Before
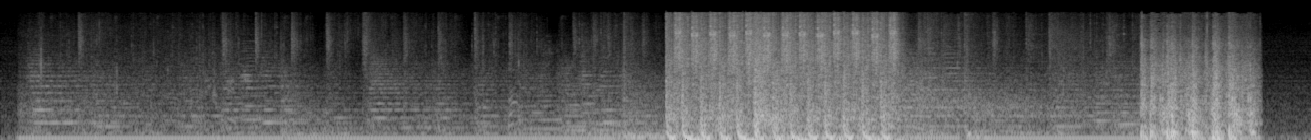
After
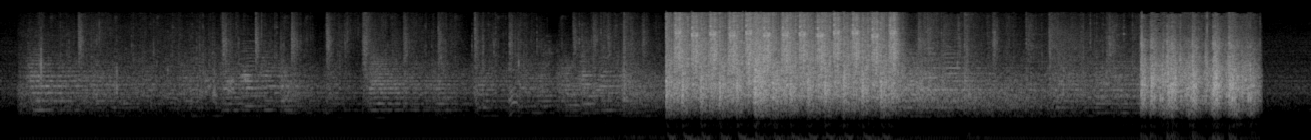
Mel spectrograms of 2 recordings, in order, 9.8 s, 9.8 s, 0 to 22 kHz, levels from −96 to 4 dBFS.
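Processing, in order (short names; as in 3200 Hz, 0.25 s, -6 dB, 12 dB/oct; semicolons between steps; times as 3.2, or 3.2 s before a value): inverse Chebyshev high-pass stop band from 480 Hz, stop band 60 dB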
